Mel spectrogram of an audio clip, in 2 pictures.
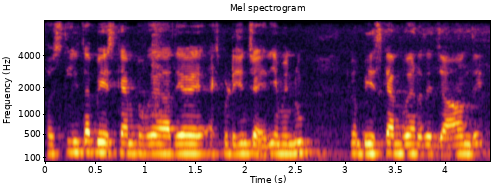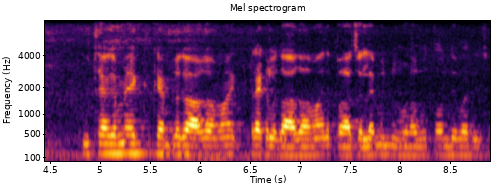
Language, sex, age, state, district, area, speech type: Dogri, male, 30-45, Jammu and Kashmir, Kathua, rural, spontaneous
